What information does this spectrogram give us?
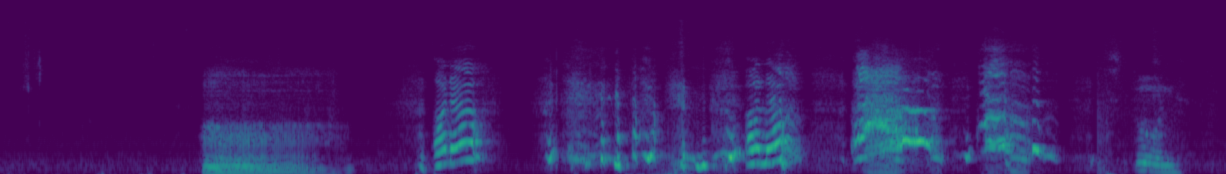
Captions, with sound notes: (creepy gutteral pleasure noises) Oh no! (laughing) - Oh no! Aaauuuggh!! Aaaughha! Spoon.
